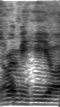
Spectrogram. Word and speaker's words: Remigio: Micah, also, our Ross and Remigio, and thank you, Nico, for correcting my pronunciation. I appreciate you putting out there. Yes, Remigio, I appreciate it. I know you watch. Obviously, you had to correct me last night. I apologize. It will never happen again. No more G pronunciation in the name.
